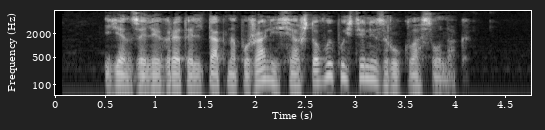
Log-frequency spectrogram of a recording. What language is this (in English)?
Belarusian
